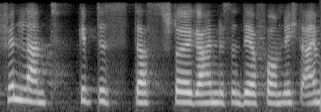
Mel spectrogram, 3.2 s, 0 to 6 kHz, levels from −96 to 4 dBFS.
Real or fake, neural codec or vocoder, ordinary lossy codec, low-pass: fake; codec, 16 kHz, about 1 kbps, DyCAST, with the encoder's durations; none; 5.4 kHz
